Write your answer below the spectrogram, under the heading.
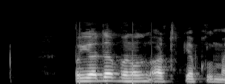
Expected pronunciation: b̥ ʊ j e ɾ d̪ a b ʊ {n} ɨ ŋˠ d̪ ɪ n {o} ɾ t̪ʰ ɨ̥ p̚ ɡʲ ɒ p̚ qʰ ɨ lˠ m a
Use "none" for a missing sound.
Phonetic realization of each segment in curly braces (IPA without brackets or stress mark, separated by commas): n, ɒ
